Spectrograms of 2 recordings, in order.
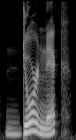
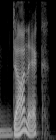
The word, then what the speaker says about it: dornick: The next word is Dornick, or some people say Donick, I guess.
